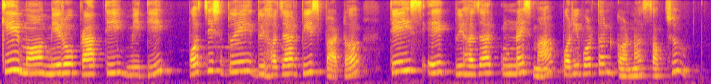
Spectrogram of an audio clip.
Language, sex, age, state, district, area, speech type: Nepali, female, 45-60, West Bengal, Darjeeling, rural, read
